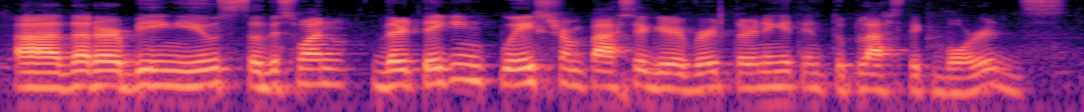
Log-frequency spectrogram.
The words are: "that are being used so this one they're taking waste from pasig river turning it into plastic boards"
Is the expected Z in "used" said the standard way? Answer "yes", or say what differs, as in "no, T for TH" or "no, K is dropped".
no, S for Z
